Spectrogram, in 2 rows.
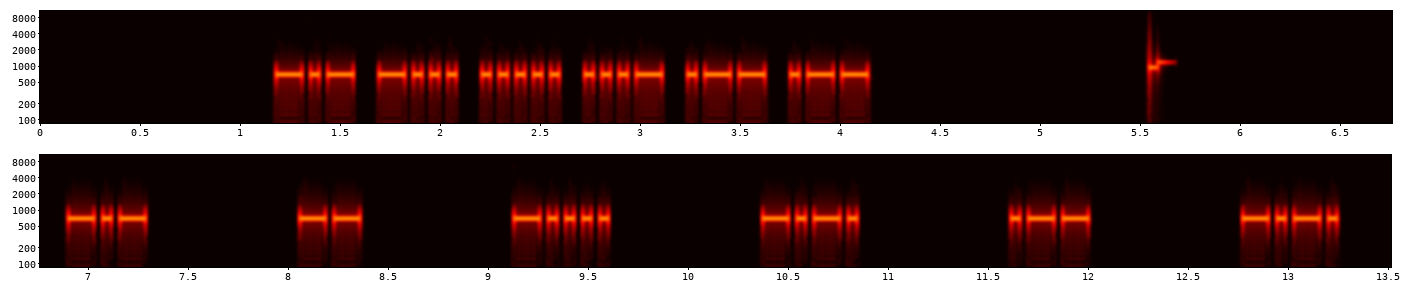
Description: Morse code, heard as a keyed tone, about 27 wpm, spaced as for 14 wpm, 700 Hz. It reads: KB5VWW KM6CWC
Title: USA Call Signs - 6 Characters - 6x Character Spacing - 28wpm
